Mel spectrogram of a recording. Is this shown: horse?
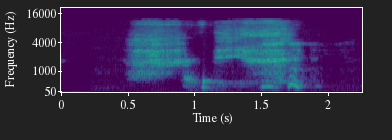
no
